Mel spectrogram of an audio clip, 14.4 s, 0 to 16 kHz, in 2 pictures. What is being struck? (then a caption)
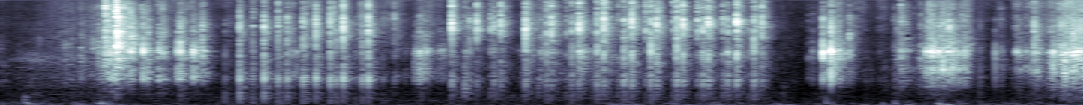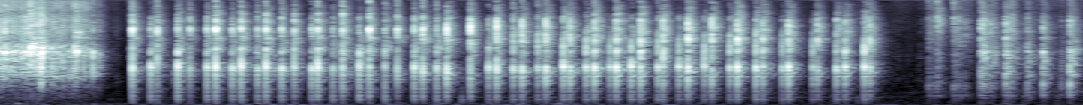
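Cardboard candy tube. Fingertips and nails tap quickly along a long, yellow, printed cardboard tube of sugar-coated chocolate candies, likely partly full, held in both hands. The result is a dense, dry, bright clicking and rattling with a faint hollow ring near 2.5 kHz. Bursts of rapid taps are separated by brief pauses.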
